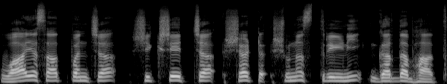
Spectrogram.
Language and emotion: Kannada, neutral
